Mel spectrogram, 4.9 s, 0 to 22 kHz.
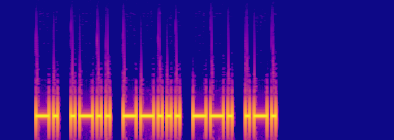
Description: Morse code, heard as a keyed tone, about 26 wpm, 700 Hz. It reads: NL7GR
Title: Speed Racing - USA 2x2 Call Signs 22wpm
